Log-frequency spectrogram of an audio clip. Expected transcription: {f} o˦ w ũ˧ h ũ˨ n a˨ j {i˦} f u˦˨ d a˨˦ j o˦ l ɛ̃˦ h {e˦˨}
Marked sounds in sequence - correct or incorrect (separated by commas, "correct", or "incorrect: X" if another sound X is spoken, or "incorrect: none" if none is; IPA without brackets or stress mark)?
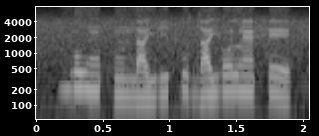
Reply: incorrect: b, incorrect: i˨˦, correct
